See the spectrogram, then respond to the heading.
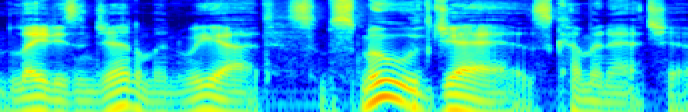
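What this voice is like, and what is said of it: Smooth radio announcer voice. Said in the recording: “I kind of feel like I got a little bit more of a radio voice right now. I feel like I'm getting up on the microphone.”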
